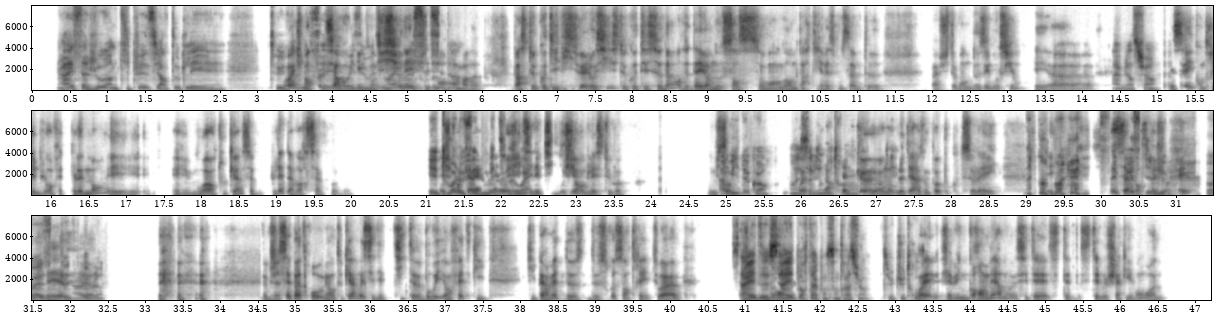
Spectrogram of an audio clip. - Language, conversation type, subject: French, podcast, Quel bruit naturel t’apaise instantanément ?
- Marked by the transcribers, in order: tapping; other background noise; laughing while speaking: "D'accord, ouais, c'est possible"; laugh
